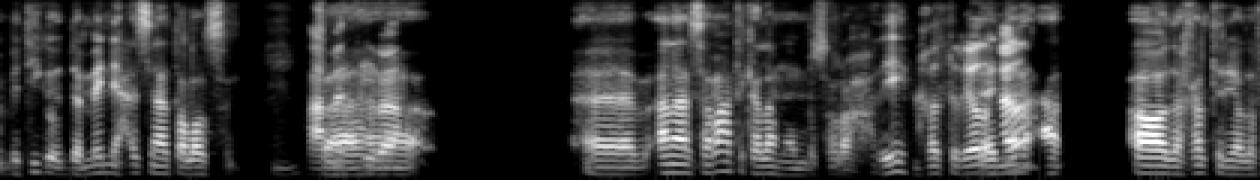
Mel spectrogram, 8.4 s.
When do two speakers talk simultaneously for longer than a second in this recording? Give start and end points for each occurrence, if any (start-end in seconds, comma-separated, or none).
none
